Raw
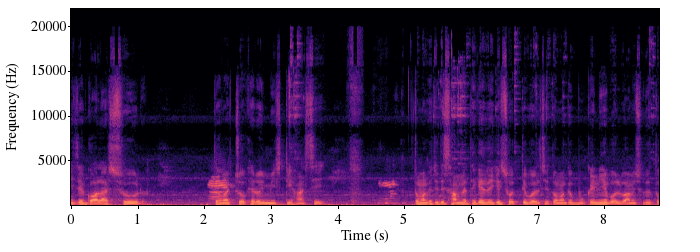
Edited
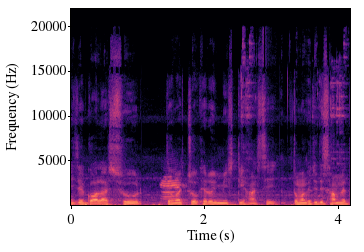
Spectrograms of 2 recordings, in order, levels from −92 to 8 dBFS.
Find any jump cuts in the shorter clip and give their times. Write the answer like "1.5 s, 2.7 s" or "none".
1.2 s, 3.2 s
